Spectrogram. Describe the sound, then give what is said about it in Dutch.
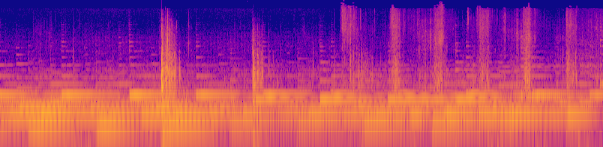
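Footsteps of people walking over a small bridge into the Hof van Schaarsberg, opening with two heavy thunks and then a steady run of hollow-sounding steps over a continuous tonal background. “Nou, we lopen hier het bruggetje over en we staan in de Hof van Schaarsberg.”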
